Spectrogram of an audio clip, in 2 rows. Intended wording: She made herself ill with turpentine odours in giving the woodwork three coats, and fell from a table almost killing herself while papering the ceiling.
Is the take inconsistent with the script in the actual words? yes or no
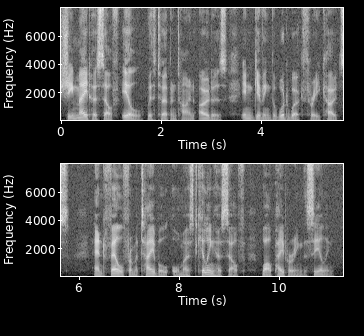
no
